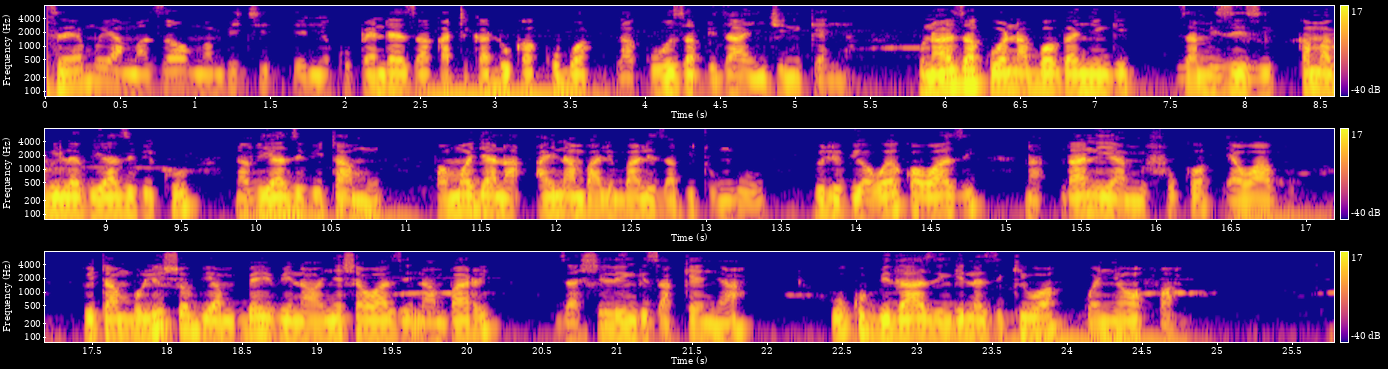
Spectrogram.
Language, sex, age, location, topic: Swahili, male, 25-35, Nairobi, finance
